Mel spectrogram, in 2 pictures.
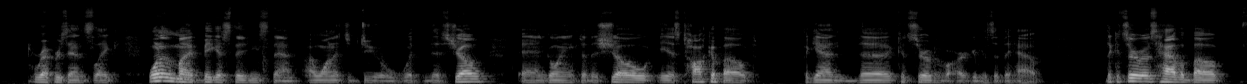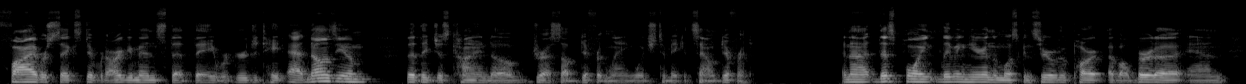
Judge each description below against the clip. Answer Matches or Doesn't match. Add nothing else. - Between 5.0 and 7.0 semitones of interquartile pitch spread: Doesn't match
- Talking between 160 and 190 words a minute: Matches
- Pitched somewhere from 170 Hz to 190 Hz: Doesn't match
